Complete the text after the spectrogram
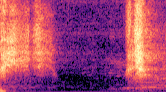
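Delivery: soft hushing sounds; mock shushing. Wife brushing off husband's I love you, soft shush. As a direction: hush him dismissively.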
